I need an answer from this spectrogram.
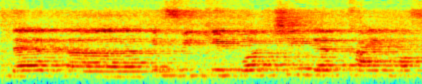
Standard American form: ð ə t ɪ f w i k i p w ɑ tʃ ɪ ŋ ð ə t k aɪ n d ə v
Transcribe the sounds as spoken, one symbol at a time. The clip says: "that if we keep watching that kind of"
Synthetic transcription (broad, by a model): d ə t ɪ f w i k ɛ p w ɑ tʃ ɪ ŋ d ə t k aɪ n ə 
